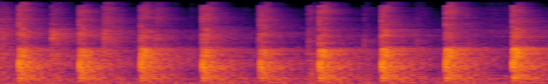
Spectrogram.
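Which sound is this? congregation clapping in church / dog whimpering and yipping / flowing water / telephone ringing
congregation clapping in church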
